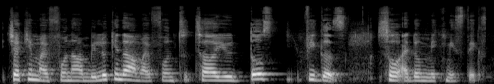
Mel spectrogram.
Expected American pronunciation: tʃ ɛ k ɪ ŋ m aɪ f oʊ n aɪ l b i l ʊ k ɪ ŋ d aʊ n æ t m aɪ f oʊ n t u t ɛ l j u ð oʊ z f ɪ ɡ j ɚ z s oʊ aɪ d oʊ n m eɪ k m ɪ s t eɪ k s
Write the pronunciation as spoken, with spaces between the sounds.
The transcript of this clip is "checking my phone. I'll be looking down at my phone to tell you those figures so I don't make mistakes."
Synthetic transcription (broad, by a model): tʃ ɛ k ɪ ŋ m aɪ f oʊ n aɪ n b i l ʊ k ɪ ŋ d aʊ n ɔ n m aɪ f oʊ n t u t ɛ l j u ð oʊ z f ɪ ɡ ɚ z s oʊ aɪ d oʊ n m eɪ k m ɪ s t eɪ k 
